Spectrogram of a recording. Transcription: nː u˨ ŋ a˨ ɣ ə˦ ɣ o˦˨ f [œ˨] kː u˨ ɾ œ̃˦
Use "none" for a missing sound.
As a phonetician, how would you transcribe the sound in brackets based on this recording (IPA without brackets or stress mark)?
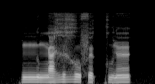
œ˨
